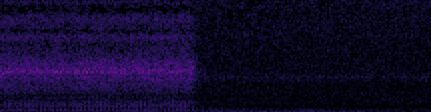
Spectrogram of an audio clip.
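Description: Near silence: faint room tone with a low hum, which drops still lower about a second in.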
